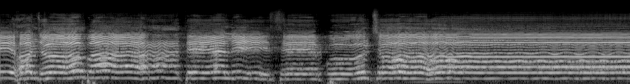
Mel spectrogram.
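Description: A man's voice chanting a line of a devotional qasida in an ornamented, melodic style, ending in a long held note with a slow waver from about four seconds in.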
